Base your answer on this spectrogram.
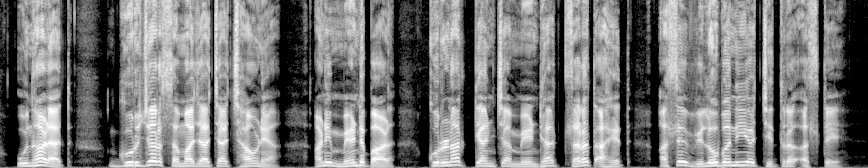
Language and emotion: Marathi, neutral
